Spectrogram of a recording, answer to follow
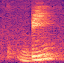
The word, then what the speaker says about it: bee: Fíjense que al igual que la doble O se pronuncia U en inglés, la doble E en inglés se pronuncia I, ¿verdad? I. Así que esto aquí se pronuncia bee, con la I larga, bee, al igual que sheep, sheep, bee.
